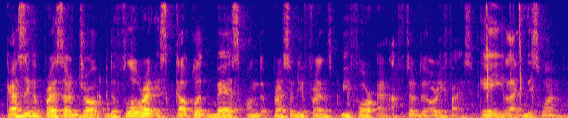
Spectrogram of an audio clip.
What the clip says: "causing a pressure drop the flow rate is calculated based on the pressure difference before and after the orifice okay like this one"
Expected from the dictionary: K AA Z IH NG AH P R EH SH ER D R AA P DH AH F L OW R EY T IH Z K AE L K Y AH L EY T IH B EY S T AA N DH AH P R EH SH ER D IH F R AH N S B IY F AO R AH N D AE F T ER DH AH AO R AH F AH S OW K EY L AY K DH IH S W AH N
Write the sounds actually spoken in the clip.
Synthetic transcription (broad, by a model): K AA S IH NG AH P R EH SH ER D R AA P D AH F L OW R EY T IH S K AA L K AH L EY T B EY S AA N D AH P R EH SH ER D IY F R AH N S B IY F AO R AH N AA F T ER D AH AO R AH F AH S OW K EY L AY K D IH S W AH N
